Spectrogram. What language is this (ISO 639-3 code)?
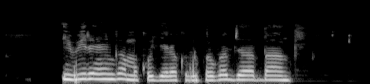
kin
